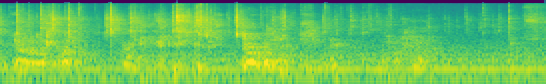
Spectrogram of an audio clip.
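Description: A pug and a Chihuahua play-wrestling: scuffling and pawing on a fleece dog bed, with short throaty noises from the dogs. The scuffle is loudest in the first half and dies down after about three seconds as they break apart.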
